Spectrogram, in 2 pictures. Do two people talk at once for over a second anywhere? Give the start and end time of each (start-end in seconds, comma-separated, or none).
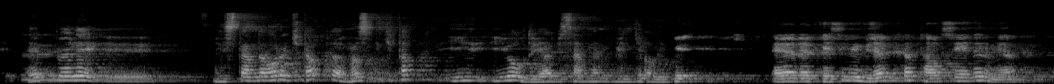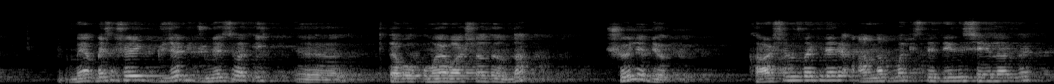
none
